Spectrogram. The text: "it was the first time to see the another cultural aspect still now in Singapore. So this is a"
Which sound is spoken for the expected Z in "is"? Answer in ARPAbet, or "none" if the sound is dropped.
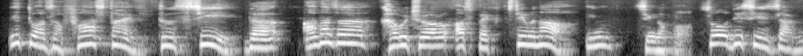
Z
